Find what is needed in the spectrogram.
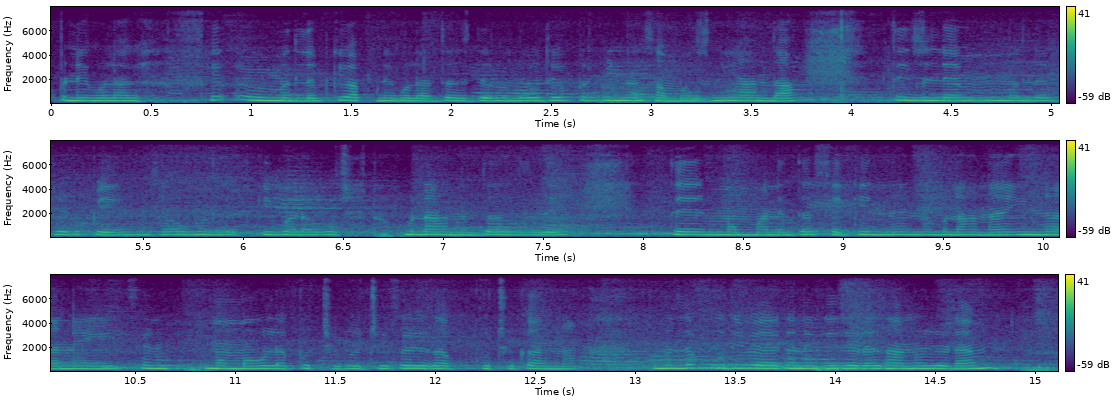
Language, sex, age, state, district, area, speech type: Dogri, female, 18-30, Jammu and Kashmir, Samba, rural, spontaneous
